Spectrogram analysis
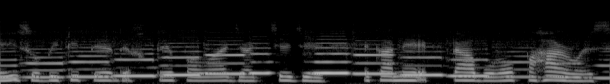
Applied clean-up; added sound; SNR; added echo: none; Wind instrument, woodwind instrument; -3 dB; none.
